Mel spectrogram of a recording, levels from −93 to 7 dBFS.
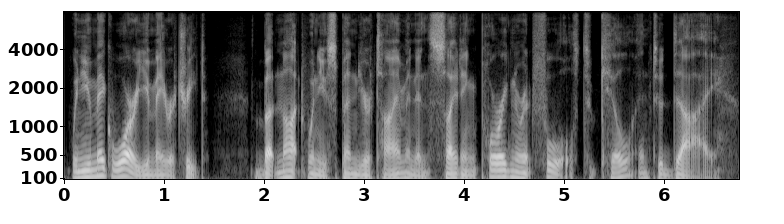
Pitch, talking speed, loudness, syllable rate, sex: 95 Hz, 215 wpm, -18 LUFS, 4.9 syllables/s, male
